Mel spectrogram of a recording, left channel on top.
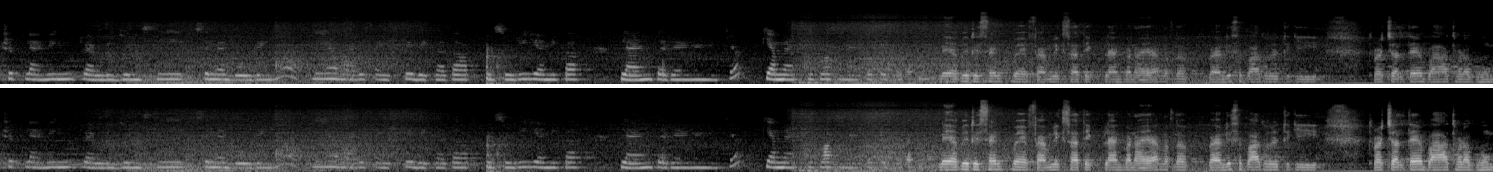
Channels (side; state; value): left; quieter; 3.0 dB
